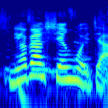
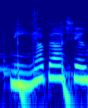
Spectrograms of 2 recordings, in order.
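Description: First: It is said in a sharp, annoyed tone. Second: It is said in a soft, gentle tone. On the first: An irritated demand to leave. "那如果不爽是" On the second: A caring suggestion to go home. "你可以温柔说"

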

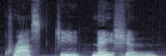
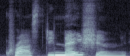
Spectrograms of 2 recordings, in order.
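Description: First: The word is said slowly and deliberately. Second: The word is said at normal speed.

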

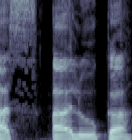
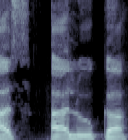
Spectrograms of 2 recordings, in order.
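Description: The two takes are said the same way.

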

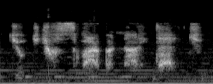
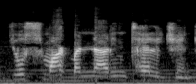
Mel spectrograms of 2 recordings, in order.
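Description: First: It is said softly and slowly, like a whisper. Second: It is said louder, in a fuller voice. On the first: "Pero me lo decía muy despacio" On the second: "Y ya después me lo dijo más fuerte"

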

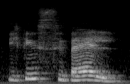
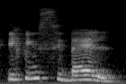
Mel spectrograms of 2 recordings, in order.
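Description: The two takes are said the same way.

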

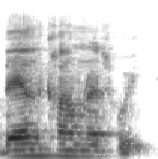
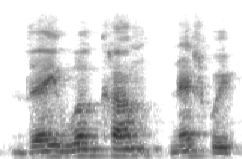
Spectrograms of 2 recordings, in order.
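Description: First: 'Will' is shortened and joined to 'they'. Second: 'Will' is said as a separate full word. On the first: "O they'll come next week" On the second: "usted puede decir they will come"

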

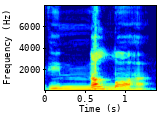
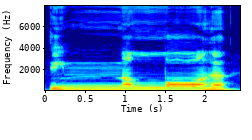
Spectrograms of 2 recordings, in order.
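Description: First: Both words are pushed out with heavy stress. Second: Both words flow smoothly without forced stress. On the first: The speaker calls it wrong. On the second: The speaker calls it right.

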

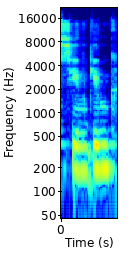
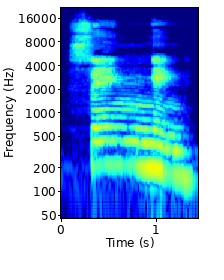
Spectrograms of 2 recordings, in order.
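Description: First: The ng is followed by a hard g sound. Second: The ng ends without a hard g sound. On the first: The speaker calls it wrong. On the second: The speaker calls it right.

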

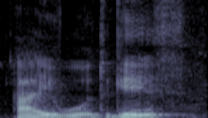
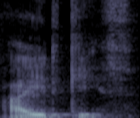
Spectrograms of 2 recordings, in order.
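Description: First: The two words are said in full. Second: The two words are said as one contracted syllable. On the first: "es lo mismo I would" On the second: "que I'd give"

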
